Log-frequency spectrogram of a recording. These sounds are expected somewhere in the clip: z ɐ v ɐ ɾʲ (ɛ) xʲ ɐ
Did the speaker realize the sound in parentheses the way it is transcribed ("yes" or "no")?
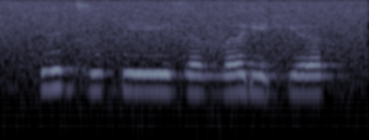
yes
